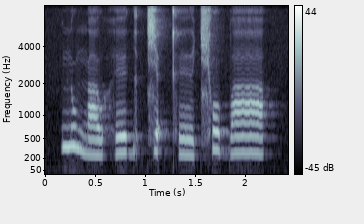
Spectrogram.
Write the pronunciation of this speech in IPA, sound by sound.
n u˦˨ ŋ a˨ ʊ̯ h e˦ ɡ ɪ˦ ʔ t͡ɕ ɛ˦ ʔ kʰ e˨ ɪ̯ t͡ɕʰ o˦˨ b ä˦

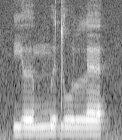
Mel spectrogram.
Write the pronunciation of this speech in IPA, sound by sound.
j ɘː mː ɨ d uː lː ɛ

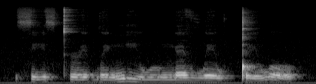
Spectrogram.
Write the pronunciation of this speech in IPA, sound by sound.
θ i θ kʰ ɹ ɪ ɡʷ e ŋ i w u ŋ ɛ v w e w ǃ ɪ w o

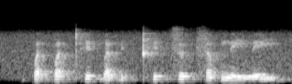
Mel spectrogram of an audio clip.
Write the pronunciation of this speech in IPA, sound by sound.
p ɐ˨˥ t̚ p ɐ˧ t̚ t̪ʰ ɪ˥ k̚ l ɐ˧ t̚ ɪ˥ k̚ t̪ʰ ɪ˥ k̚ t͡s ɵ˥ t̚ s ɐ˨˥ p̚ n̪ e˨ j n̪ e˨˩ j

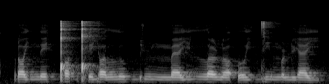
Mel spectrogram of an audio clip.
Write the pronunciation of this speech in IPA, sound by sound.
ɽ ɒ j n̪ e ǃ ɒ ǃʼ e j ɒ lː u ɡ͡b i ɳ mː æ j lː ɒ ɳ ɒ ʔ o j d i m ɒ ɳ j æ j

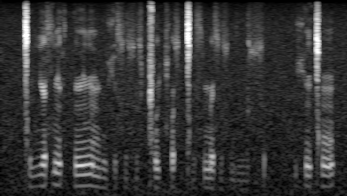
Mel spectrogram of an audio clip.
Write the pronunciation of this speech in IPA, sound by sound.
ǀ i̤ ʎ e s ʎ ẽ s t̪ ĩ ʎ õ m ṳ ç i̤ s ṳ s ṳ s ǁ u cʰ o s ǀ i̤ s m e s ṳ s d̪ ṳ s | ç ĩ ǀ ũ

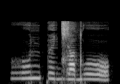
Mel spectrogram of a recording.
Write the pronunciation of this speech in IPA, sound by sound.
ɦ u ɲ p ɪ d͡ʑ a d w o

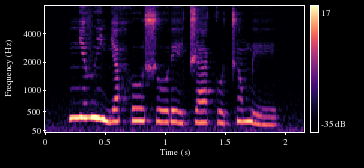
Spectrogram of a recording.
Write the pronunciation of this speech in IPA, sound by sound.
ɲ ɛ˦ v ĩ˦˨ ɲ a˧ h oː˧ ʃ oː˦ ɾ eː˧ t͡ʃ aː˦ k o˧ t͡ʃ ɔ̃˦ m eː˨

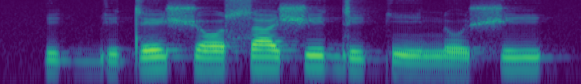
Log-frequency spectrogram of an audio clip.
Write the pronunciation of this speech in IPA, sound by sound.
i˨ ɡ͡b i˨ t e˧ ʃ ɔ˧ s a˦ ʃ i˦ d i˧ k ĩ˨ n o˨ ʃ i˧

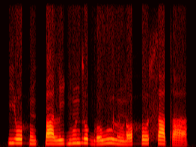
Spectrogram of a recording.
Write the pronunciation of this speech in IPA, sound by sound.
j o˧ h ũ˨ k͡p a˧ l i˧ ɡ ũ˦ d o˦˨ ɡ o˨˦ w u˦˨ l ũ˨ ɾ ɔ˨˦ h o˦ s a˦˨ t a˨

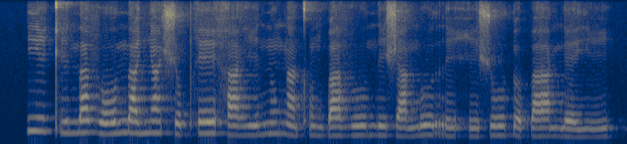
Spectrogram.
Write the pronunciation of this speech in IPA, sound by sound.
j i˦˨ kʼ i˨ n a˦ v oː˨˦ n a˦ ɲ ã˦ ʃ ʊ˨ pʰ eː˦ h a˨ ɣ i˨˦ n ũ˦ ŋ ã˨ kʼ ũ˨ ɡ͡b a˨ v uː˨ n i˨ ʃ a˨ ŋ uː˦ r i˨ h i˨ ʃ uː˦ ɗ ʊ˨ p aː˦ ŋ eː˨ j i˨˦

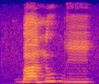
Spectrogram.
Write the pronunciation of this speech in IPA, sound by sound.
ɡ͡b a˧ n u˦ b i˧

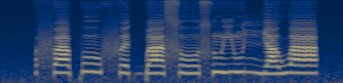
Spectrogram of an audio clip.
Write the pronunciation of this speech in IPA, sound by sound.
f a˨ p o˦˨ f ɛ˨ ɡ͡b a˨ s oː˨ s ũ˦ j ũ˦ ɲ a˨˦ w a˦

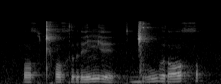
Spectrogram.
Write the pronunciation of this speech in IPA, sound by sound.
ɔ x cʰ ɔ x r ɪ ɲ e | ɡ͡ǀ u w ʊ ɾ ɔ x

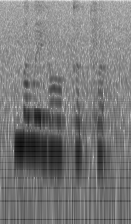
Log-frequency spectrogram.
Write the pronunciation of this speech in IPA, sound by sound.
m ɐ˥ w e˨˧ j ɔː˨ k ɐ˨ t̚ f ɐ˨˥ k̚

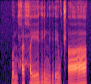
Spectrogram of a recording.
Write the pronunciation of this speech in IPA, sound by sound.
o n ħ i ħ eː r i n r e w t͡ʃʼ aː

